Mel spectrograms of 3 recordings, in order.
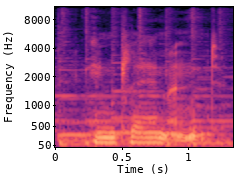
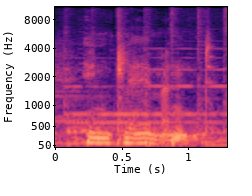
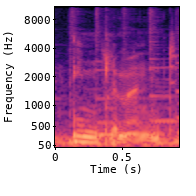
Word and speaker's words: inclement: Inclement, with an emphasis on the second syllable, inclement. In American English, however, it is usually pronounced as inclement.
